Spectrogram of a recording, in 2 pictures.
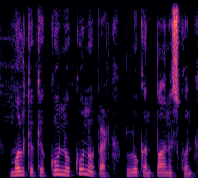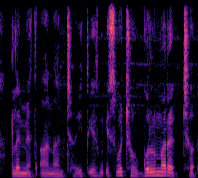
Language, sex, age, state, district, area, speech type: Kashmiri, male, 30-45, Jammu and Kashmir, Kupwara, rural, spontaneous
